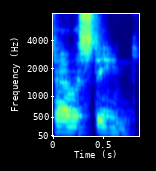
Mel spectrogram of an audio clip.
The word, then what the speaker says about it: Palestine: just um you visited East Palestine Ohio it's pronounced Palestine okay um they don't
